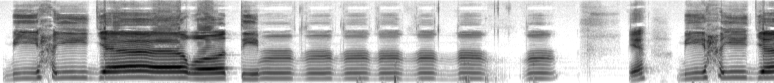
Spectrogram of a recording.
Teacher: gunnah itu akan sangat erat, tidak akan terlepas dari rongga hidung atau al-khayshum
